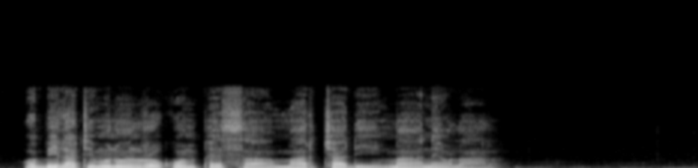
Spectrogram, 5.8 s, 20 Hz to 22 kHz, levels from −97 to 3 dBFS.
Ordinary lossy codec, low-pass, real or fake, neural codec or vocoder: none; none; real; none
